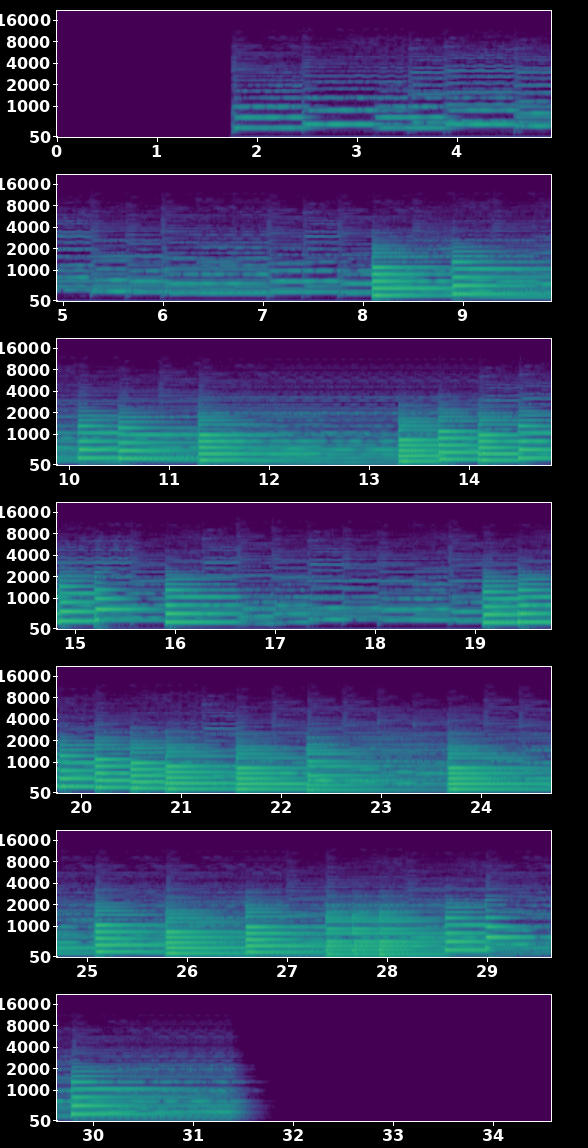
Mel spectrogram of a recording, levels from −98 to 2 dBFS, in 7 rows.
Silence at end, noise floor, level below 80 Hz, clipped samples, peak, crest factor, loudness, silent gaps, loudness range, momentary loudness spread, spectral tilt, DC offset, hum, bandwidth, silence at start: 3.1 s; -57 dBFS; -70 dBFS; under 0.1%; -16 dBFS; 18 dB; -32 LUFS; none; 15 LU; 17 LU; -8.5 dB/octave; under 0.1%; none; 9.6 kHz; 1.75 s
